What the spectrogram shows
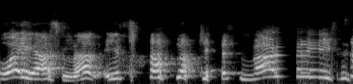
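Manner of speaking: high-pitched, laughing mock shout. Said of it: "The other guy just shouts".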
